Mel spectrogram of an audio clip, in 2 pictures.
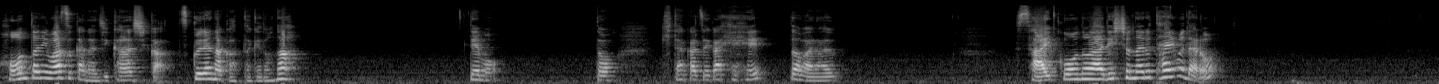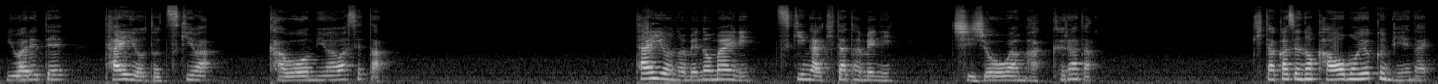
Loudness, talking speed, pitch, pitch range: -22 LUFS, 200 characters per minute, 195 Hz, 170-235 Hz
